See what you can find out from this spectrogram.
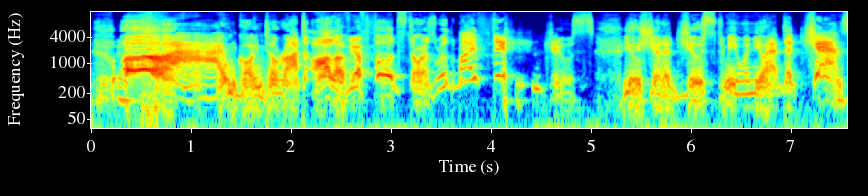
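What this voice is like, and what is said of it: Witchy monster voice. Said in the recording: “that was a badass monster voice ... It was very witchy.”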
